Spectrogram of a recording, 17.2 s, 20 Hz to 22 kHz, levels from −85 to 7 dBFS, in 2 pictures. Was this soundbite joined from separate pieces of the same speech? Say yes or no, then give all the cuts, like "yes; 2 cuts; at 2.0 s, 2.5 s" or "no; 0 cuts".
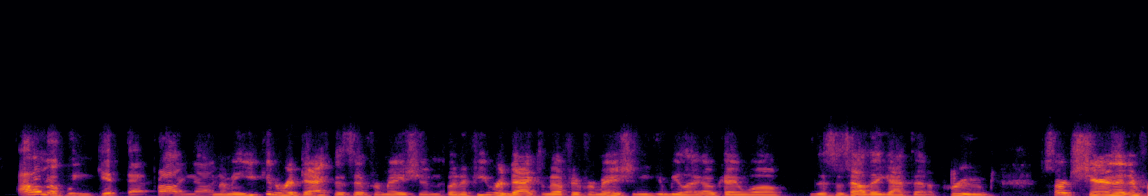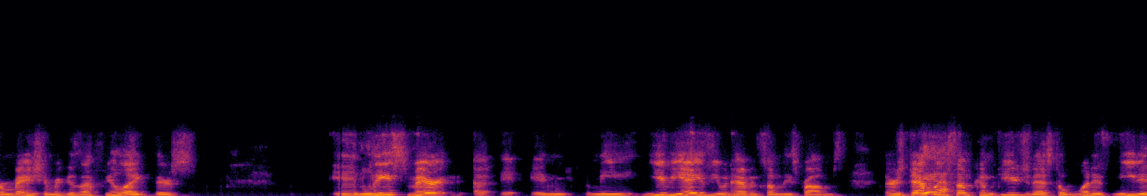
yes; 2 cuts; at 1.6 s, 3.3 s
